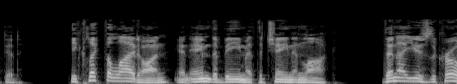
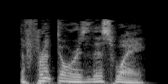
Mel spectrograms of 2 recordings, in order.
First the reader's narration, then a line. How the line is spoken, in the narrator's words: I whispered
